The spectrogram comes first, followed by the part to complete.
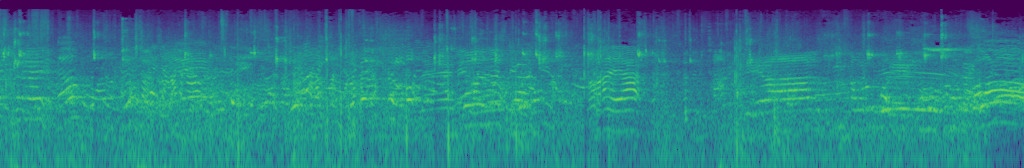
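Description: A basketball bouncing on a hard court in live play, with repeated short thuds, under several voices calling out throughout.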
